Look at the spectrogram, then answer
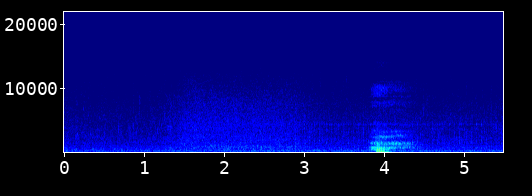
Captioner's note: sigh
